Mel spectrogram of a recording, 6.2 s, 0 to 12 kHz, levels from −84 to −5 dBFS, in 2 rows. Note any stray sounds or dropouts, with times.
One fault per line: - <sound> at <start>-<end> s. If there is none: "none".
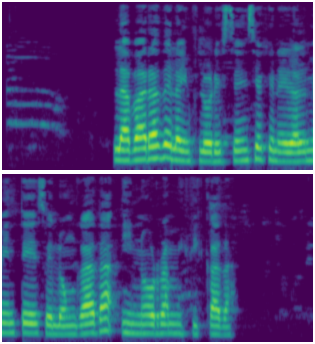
none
